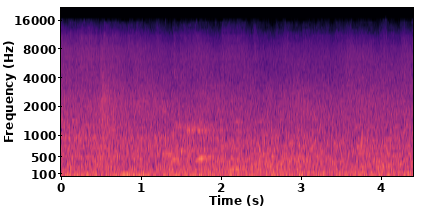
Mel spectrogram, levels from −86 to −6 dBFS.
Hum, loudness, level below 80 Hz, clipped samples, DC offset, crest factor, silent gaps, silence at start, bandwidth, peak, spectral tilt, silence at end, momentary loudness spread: none; -31 LUFS; -40 dBFS; under 0.1%; under 0.1%; 14 dB; none; 0 s; 16.5 kHz; -16 dBFS; -4 dB/octave; 0 s; 2 LU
